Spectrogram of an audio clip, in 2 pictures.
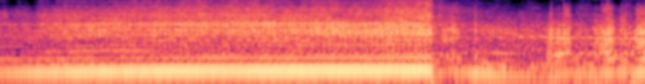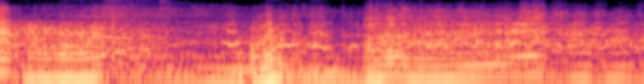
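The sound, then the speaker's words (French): Lightweight drift cars on slick tires skid at a European drifting championship round at the Lignières circuit, with loud, sustained tire squeal, first a steady high screech, then wavering, pitch-sliding squeals as engines rev, intense with no talking. “Voiture allégée, pneus slick et dérapage.”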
